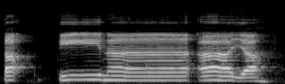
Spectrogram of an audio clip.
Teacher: تا کو یہاں پر ہا پڑھیں گے کیونکہ جب بھی آیت آتی ہے تو تا کو ہا سے بدل کے پڑھتے ہیں. آیہ اور حمزہ ساکنہ کو جھٹکا دیتے ہیں تو یہاں پر ہم جھٹکا لگا کے پڑھیں گے تأتینا آیہ.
